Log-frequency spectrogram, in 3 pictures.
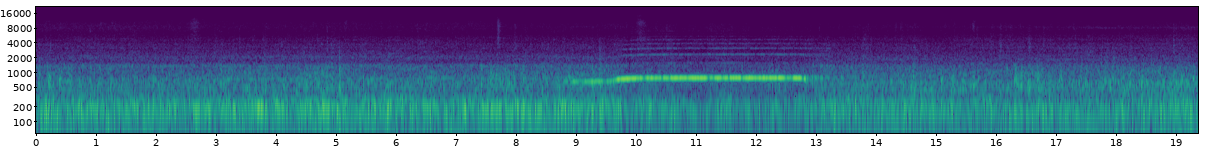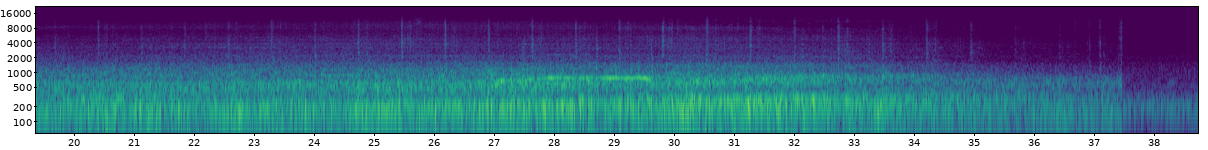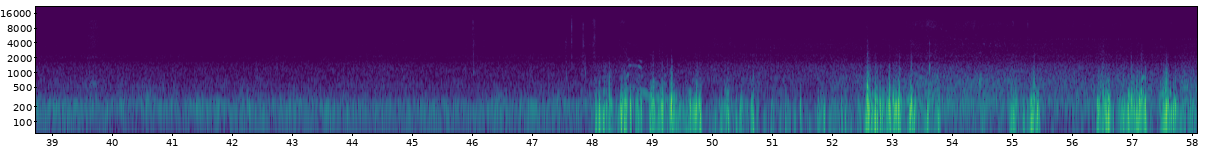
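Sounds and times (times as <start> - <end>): train wheels clattering on rails: 0.0 - 9.8, 13.0 - 37.5
locomotive whistle: 8.7 - 13.4, 27.0 - 30.1.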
